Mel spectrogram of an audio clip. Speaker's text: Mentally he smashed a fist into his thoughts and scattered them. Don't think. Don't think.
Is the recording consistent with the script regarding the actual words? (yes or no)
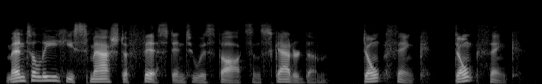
yes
